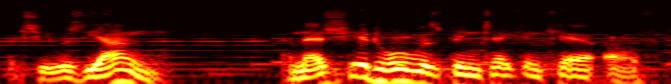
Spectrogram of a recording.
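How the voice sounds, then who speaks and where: Narrator for dramatised audiobook: man, lowish expressive voice, storytelling delivery over faint music. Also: moderate pace.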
